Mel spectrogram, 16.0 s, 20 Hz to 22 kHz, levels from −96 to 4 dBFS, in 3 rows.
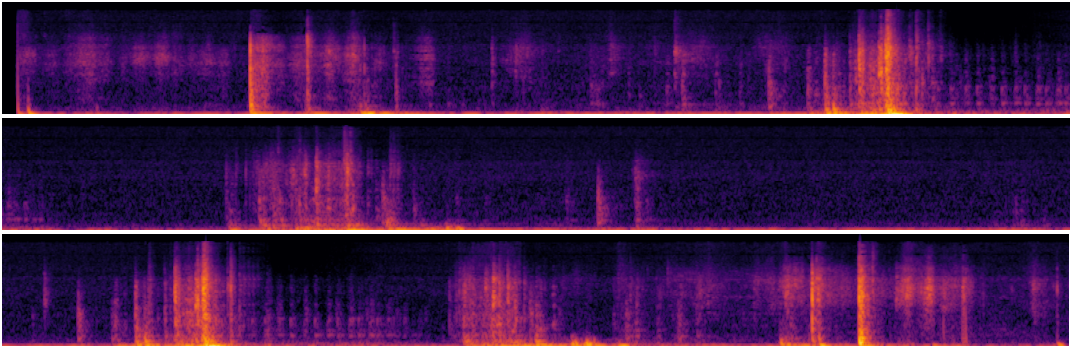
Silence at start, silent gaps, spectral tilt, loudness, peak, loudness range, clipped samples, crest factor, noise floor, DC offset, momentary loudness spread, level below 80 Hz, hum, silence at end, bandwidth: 0.05 s; none; -4.5 dB/octave; -25 LUFS; 0 dBFS; 13 LU; under 0.1%; 24 dB; -50 dBFS; under 0.1%; 29 LU; -26 dBFS; none; 0 s; 14.5 kHz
